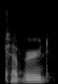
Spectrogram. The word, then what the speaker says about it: cupboard: Cupboard. The P is silent. – Yep. Cupboard.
